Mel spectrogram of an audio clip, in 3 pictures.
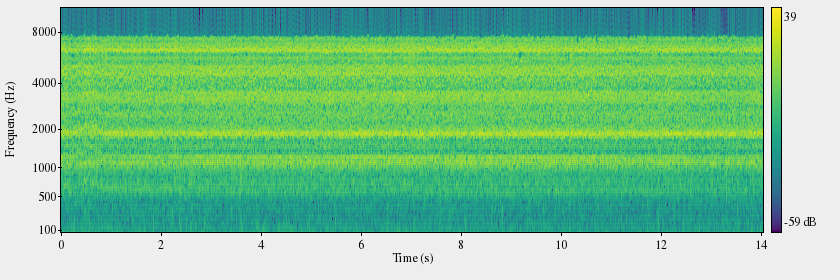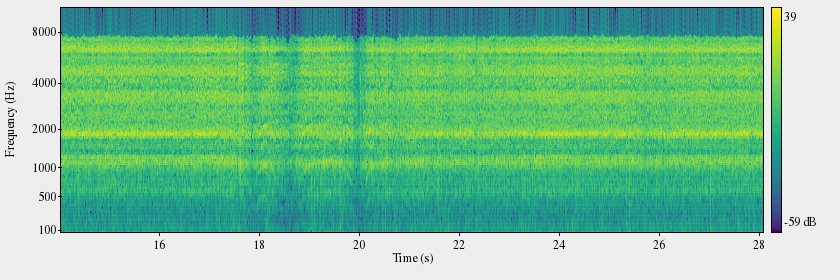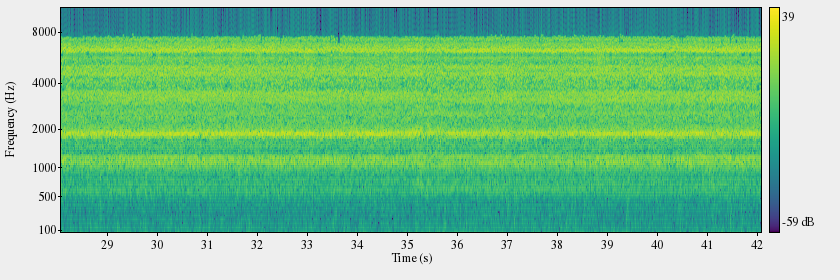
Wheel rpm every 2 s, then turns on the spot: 160, 160, 160, 160, 160, 160, 160, 160, 150, 100, 130, 160, 160, 160, 160, 160, 160, 160, 160, 160, 160.
none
